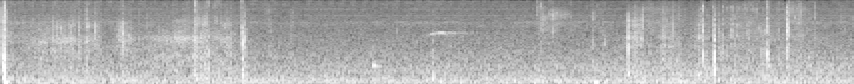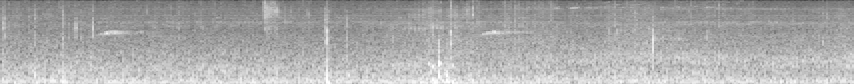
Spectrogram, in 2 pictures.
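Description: Quiet outdoor garden ambience with scattered small clicks and rustles, and three faint short high chirps spaced about a second and a half apart.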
